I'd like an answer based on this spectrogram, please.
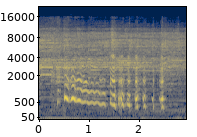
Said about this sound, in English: Hi, this is my alarm for work.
